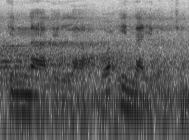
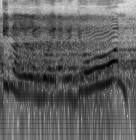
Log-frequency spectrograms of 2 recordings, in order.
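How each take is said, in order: First: It is said in a calm, relaxed tone. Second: It is said in a tense, agitated tone. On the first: The speaker calls it right. "luar biasa kalau yang pertama ya" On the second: The speaker calls it wrong. "banyak yang kedua ya, tegang"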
